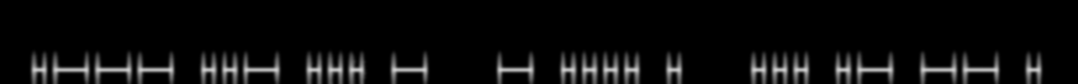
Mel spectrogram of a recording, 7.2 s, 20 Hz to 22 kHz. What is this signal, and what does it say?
Morse code, heard as a keyed tone, about 17 wpm, 700 Hz. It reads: JUST THE SAME
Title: Sentences from Top 800 Words 17wpm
